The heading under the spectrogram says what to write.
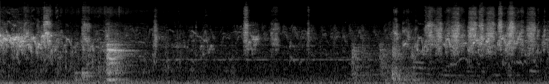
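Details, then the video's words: Aviary budgerigars: scattered sharp chirps and short squawks with quieter gaps, a faint steady tone in the middle, then the flock chatter swells again at the end. "Parakeet's Lonely Budgies Sounds"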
